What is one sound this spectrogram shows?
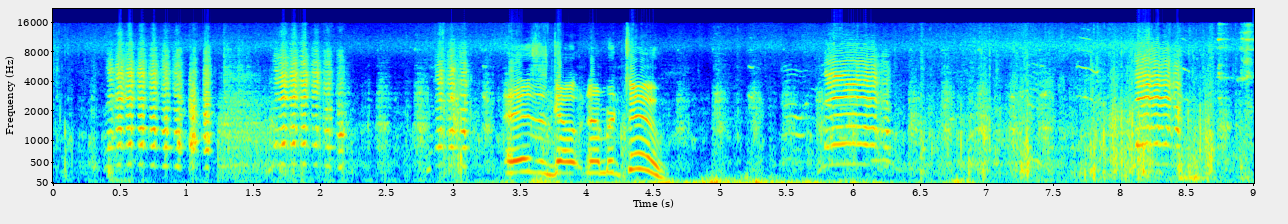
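A young goat bleats loudly and repeatedly up close.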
